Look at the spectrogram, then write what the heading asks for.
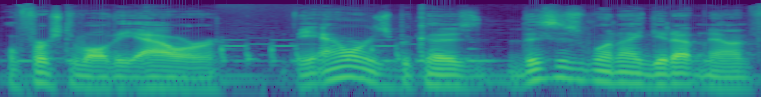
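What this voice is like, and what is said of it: Hushed, quiet voice. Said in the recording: “speaking in a hushed voice ... I'm talking in a hushed voice”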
